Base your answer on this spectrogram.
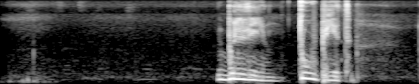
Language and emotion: Russian, angry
